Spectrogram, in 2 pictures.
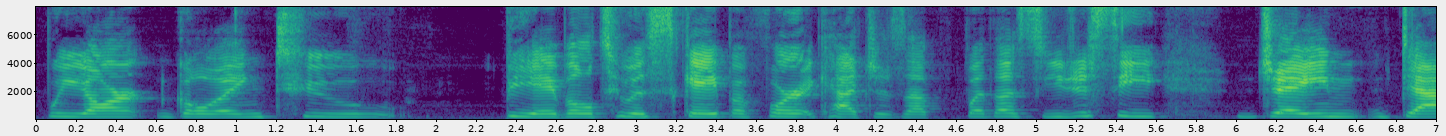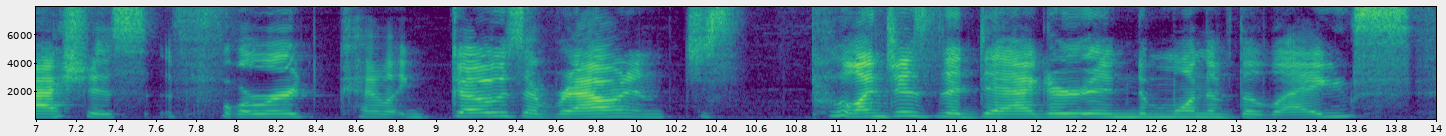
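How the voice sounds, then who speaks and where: Female game player narrating scenes casually, measured pace, clear forward brightness. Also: medium pitch, flat delivery.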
